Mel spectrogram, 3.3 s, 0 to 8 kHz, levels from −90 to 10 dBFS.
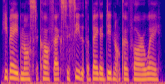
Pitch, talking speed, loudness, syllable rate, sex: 195 Hz, 255 wpm, -16 LUFS, 5.7 syllables/s, female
